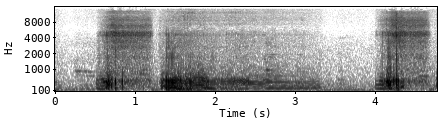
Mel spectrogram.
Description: Pocket snoring away!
